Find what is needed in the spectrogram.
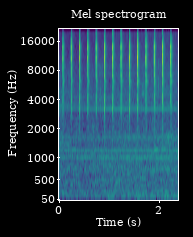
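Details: Focused shockwave therapy on a former football player's right knee for patellar tendinitis, started at a light setting: sharp, regular clicking pulses about six per second as the device fires.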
